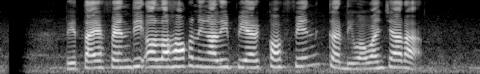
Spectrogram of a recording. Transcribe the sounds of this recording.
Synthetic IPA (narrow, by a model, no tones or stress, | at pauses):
lit̪aɛfɛndiʔɔlɔɦɔk̚niŋalipiɛrkɔfinkɨrdiwawaɲt͡ʃaɾa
